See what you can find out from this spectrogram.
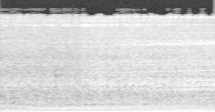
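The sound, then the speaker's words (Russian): A Ferrari car engine runs loud and steady, a deep rumbling drone with strong low harmonics that holds an even pitch throughout, with no voices. “Чарли посмотрел в сторону Фрэнка, ожидая его реакции, разгоняет машину.”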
